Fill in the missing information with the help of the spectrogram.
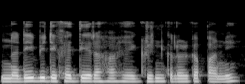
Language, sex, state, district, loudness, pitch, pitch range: Hindi, male, Arunachal Pradesh, Longding, -15 LUFS, 140 Hz, 140-145 Hz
